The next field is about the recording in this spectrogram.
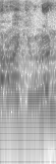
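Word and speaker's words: رَجُلٌ: ya Nah ini juga untuk kata rojulun gitu kan tidak ada yang dipanjangkan jadi kita bacanya langsung ya rojulun karena nanti kalau ada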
